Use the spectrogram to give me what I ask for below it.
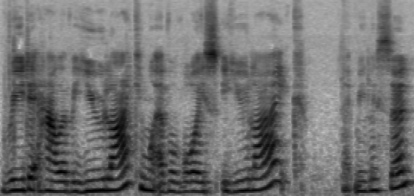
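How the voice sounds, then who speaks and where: A woman's voice: medium pitch, lively intonation. Encouraging woman teaching phonics. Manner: slow, clearly spelled-out words, encouraging. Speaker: primary school teacher. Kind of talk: recorded phonics lesson for children.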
